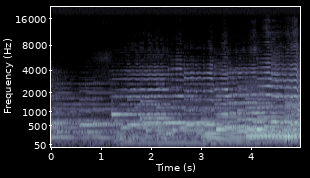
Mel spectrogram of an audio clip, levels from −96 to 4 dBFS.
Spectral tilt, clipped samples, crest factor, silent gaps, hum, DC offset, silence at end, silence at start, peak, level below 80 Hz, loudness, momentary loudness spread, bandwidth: -6.5 dB/octave; under 0.1%; 16 dB; none; none; under 0.1%; 0 s; 0 s; -18 dBFS; -70 dBFS; -33 LUFS; 12 LU; over 20 kHz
